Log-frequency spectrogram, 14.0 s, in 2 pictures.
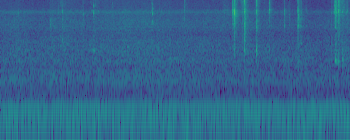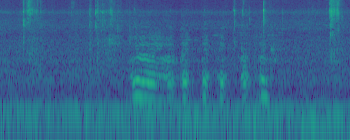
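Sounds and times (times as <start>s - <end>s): steady low hum: 0.0s - 14.0s
chip crunching while chewed: 4.4s - 9.7s, 13.5s - 14.0s.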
